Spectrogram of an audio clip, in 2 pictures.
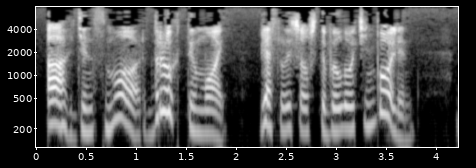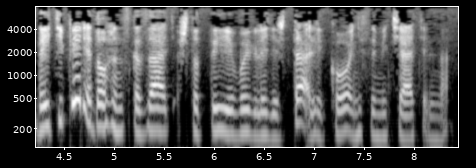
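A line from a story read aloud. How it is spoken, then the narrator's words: Cheerful hearty exclamation. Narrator (Russian): воскликнул Травилла веселым сердечным тоном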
